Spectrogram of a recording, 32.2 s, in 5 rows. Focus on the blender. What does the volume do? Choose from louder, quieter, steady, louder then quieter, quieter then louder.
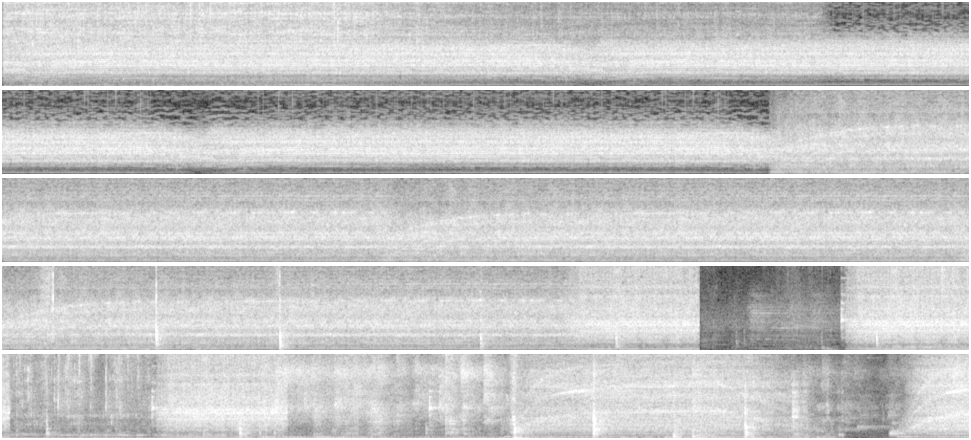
steady.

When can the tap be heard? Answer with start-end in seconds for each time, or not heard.
0.0-5.5, 25.1-32.0.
